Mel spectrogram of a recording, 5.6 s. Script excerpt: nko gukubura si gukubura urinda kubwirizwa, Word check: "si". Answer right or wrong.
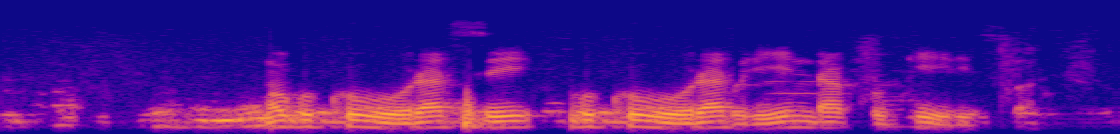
right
